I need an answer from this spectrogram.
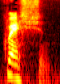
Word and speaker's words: question: stress on may information if i have the word question how many syllables two question all right and i will stress here question clear so the rule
